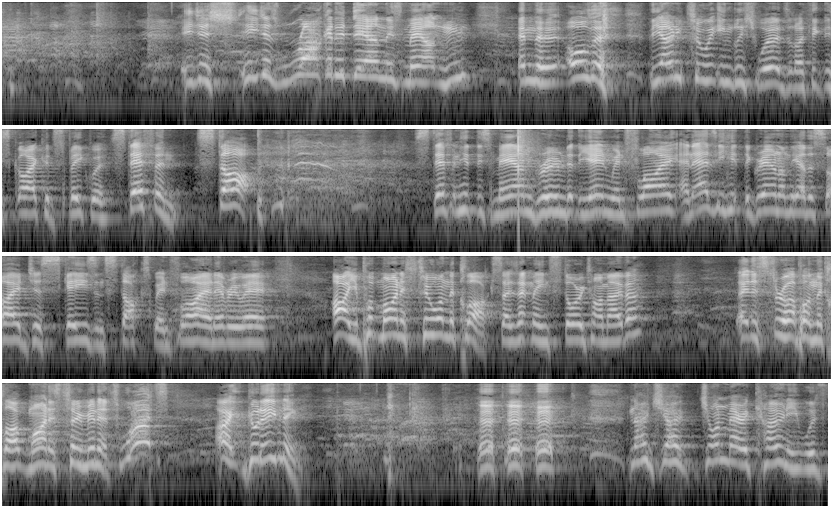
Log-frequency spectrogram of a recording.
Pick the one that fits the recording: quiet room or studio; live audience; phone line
live audience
